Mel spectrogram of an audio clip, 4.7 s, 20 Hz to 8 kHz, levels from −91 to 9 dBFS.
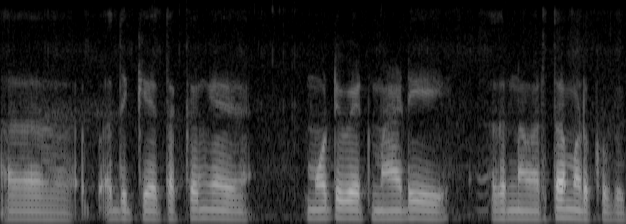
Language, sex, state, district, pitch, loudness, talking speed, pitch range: Kannada, male, Karnataka, Shimoga, 105 Hz, -33 LUFS, 100 wpm, 100-110 Hz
